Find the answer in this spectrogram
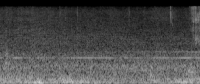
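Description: City street background noise: a steady low rumble of passing traffic.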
